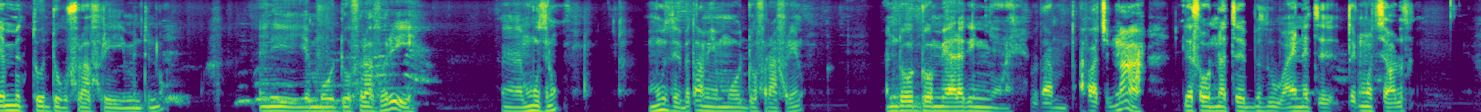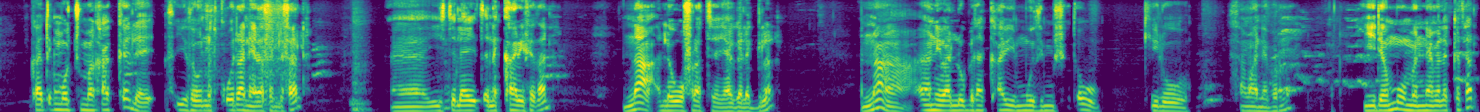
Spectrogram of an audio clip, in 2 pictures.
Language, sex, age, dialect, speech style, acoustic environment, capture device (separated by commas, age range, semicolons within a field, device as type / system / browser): Amharic, male, 18-24, Ethiopia - Addis Ababa, happy, people talking, mobile / Linux / Chrome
